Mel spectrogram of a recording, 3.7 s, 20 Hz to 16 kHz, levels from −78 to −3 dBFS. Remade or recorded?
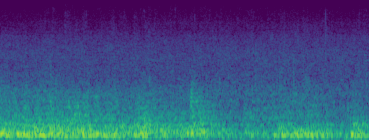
remade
